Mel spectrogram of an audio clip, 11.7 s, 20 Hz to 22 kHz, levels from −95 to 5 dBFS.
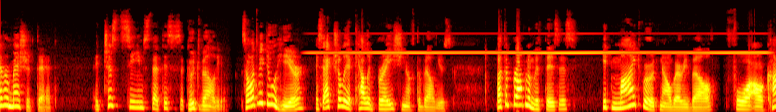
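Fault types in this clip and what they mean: feedback whistle: From 4.49 s to the end of the clip, a thin, steady whistle at about 3.2 kHz sits behind the sound, roughly 15 dB below it and swelling and fading slowly in level. The likely cause is an acoustic loop from loudspeaker back into microphone running right at the edge of feedback, so that single high frequency keeps ringing on its own without building into a full howl.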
